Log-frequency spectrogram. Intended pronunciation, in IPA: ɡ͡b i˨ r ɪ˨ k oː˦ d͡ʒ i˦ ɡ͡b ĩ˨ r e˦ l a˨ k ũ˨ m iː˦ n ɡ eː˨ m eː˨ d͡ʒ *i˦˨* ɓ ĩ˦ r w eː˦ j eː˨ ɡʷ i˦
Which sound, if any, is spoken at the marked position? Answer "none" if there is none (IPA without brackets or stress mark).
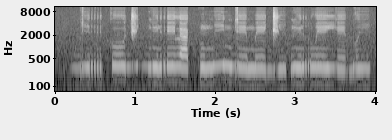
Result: i˨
